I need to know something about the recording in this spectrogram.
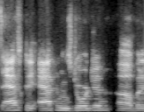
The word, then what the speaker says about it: Athens: having coming up April 26 and 27 in athan's Georgia where's that in in relation to Atlanta uh so it's it's actually Athens Georgia uh but it's a home of the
